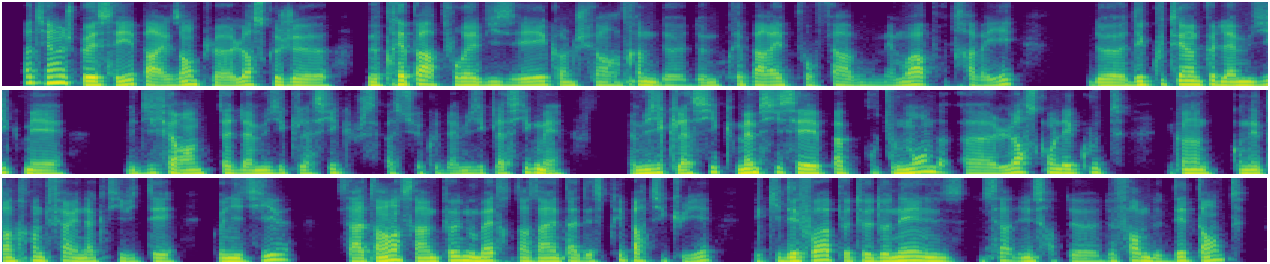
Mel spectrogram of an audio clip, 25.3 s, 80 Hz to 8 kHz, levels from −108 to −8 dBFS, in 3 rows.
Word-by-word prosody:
«Ah 215 - +3
tiens, 215 +1 +6
je 210 - -4
peux 135 - +8
essayer 135 +3 +5
par 135 - 0
exemple, 135 +4 0
heu, 105 -1 -2
lorsque 140 +3 -1
je 115 -2 0 0.3
me 120 - +4
prépare 150 +2 +3
pour 130 0 -1
réviser 125 +1 +1
quand 125 -3 -3
je 115 - -12
suis 125 - -8
en 115 -2 -3
train 135 +5 -2
de 115 -2 -1
de 110 +1 -8
me 115 - -3
préparer 125 +2 -3
pour 115 -3 -11
faire 120 +1 -5
mon 110 0 -10
mémoire, 120 +6 -1
pour 120 - -35
travailler, 115 +9 -5 0.5
de 115 -1 +2
d'écouter 135 +5 +1
un 145 -1 +6
peu 150 - 0
de 130 - +2
la 120 - +4
musique 125 +5 +2
mais 110 -3 0 0.4
mais 115 - -4
différente» 120 0 0
peut-être 130 -2 -1
de - - -6
la 115 - 0
musique 115 +1 0
classique, 120 +4 -5
je - - -17
sais - - -18
pas 120 - -9
si 100 - -17
tu 120 - -14
écoutes 115 - -13
de - - -12
la 105 - -7
musique 115 +1 -6
classique? 120 +5 -5
Mais 110 -5 +3 0.4
la 110 - -5
musique 130 +4 +4
classique, 120 +7 -2
même 140 +4 +7
si 160 +3 -4
c'est 135 -2 +4
pas 130 +1 -3
pour 130 0 -14
tout 130 - -9
le - - +7
monde, 155 0 +3
heu, 115 -1 -3
lorsqu'on 155 +5 0
l'écoute 135 +1 -1 0.3
et - - -24
qu'on 125 -1 +3
en - - +1 0.2
qu'on 125 - +1
est 125 0 +1
en - - +4
train 145 +3 -2
de 135 - 0
faire 145 +2 -5
une 120 - +1
activité 120 -1 -5 0.3
cognitive, 120 - +2 0.3
ça 120 - -5
a - - +1
tendance 140 +5 +4
à - - +3
un 125 +1 +4
peu 150 +5 +1
nous 145 -3 +6
mettre 135 +1 +2
dans 125 -2 -3
un 120 - +2
état 120 0 -2
d'esprit 120 +6 -7
particulier, 135 0 -5 0.3
et 120 - -10
qui 130 - -7
des 135 +2 +5
fois 160 +5 +1
peut 135 - -3
te 130 0 -5
donner 130 +4 +4
une 130 -2 +4
une - - 0 0.3
ce 135 +4 -8
une 125 0 0
sorte 125 0 -12
de 110 -1 -5
de 120 +3 -7
forme 135 +2 0
de 115 - -3
détente. 140 - -2
125 Hz, 265 wpm, -23 LUFS, 115-140 Hz, 0.5 s, peux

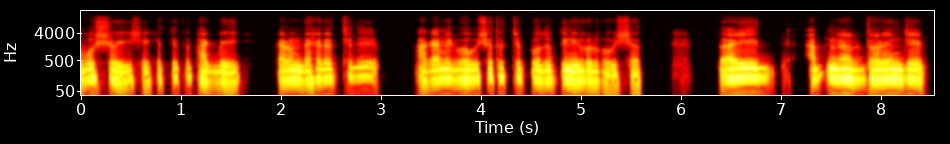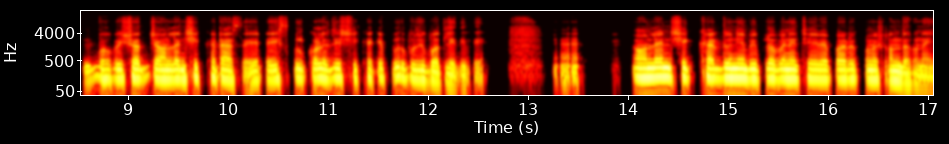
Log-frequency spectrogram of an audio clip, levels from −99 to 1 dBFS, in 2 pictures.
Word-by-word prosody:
অবশ্যই। 130 -3 -2
সেক্ষেত্রে 130 +8 -10
তো - - -7
থাকবেই। 110 -2 -3 0.4
কারণ 120 +1 -1
দেখা 115 +2 -3
যাচ্ছে 135 +3 -8
যে, 155 - -5 0.6
আগামীর 125 +3 -2
ভবিষ্যৎ 130 +4 -1
হচ্ছে 145 0 -6
প্রযুক্তি 125 0 -4
নির্ভর 115 -1 0
ভবিষ্যৎ। 85 0 -8 0.8
তাই, 135 +1 +4 0.7
আপনার 135 0 +3 0.2
ধরেন 130 0 +3
যে, 130 - +2 0.4
ভবিষ্যৎ 130 +1 0
যে - - -1
অনলাইন 125 0 +4
শিক্ষাটা 140 -1 -2
আছে, 115 - -12
এটা 120 - -9 0.2
স্কুল 135 -2 -3
কলেজের 135 0 +1
শিক্ষাকে 130 +2 -6
পুরোপুরি 135 -4 -1
বদলে 95 -4 -2
দিবে। - - -10 0.8
অ্যা - - -10 0.7
অনলাইন 150 +1 +9
শিক্ষার 140 -1 0
দুনিয়ায় 140 -1 +8
বিপ্লব 135 +1 +1
এনেছে, 130 0 +3
এই - - +1
ব্যাপারে 130 0 0
কোন 125 - +2
সন্দেহ 110 -5 +3
নাই। 75 - -7
130 Hz, 145 wpm, -20 LUFS, 120-140 Hz, 0.8 s, অনলাইন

